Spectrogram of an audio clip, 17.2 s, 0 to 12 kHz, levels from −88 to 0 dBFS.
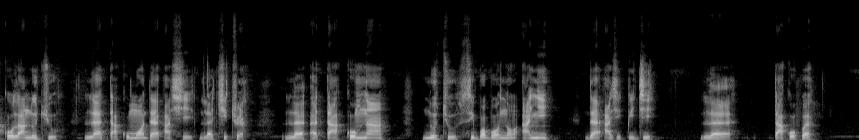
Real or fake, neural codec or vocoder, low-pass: fake; vocoder, 44.1 kHz, 128 mel bands every 512 samples, BigVGAN v2; 10.8 kHz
